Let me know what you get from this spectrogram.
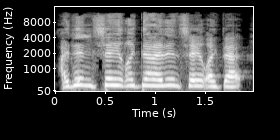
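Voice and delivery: high, loud flustered denial; flustered wife. Retold or imitated. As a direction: squeal it out, all defensive. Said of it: "And she goes".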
